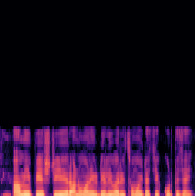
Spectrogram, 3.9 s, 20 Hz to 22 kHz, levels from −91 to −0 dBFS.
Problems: constant background noise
